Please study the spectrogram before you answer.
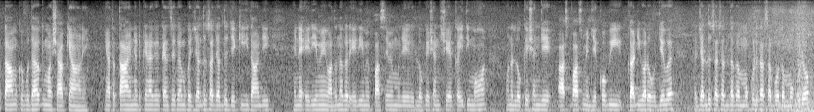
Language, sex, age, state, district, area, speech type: Sindhi, male, 18-30, Madhya Pradesh, Katni, urban, spontaneous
